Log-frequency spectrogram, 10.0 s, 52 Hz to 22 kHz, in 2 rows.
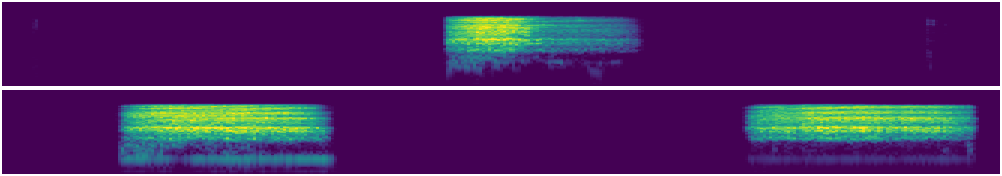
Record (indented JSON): {
  "exhalation_length": "10.0 s",
  "exhalation_amplitude": 5093,
  "exhalation_signal_mean_std_ratio": 0.42,
  "survey_phase": "beta (2021-08-13 to 2022-03-07)",
  "age": "18-44",
  "gender": "Female",
  "wearing_mask": "No",
  "symptom_none": true,
  "smoker_status": "Never smoked",
  "respiratory_condition_asthma": false,
  "respiratory_condition_other": false,
  "recruitment_source": "REACT",
  "submission_delay": "2 days",
  "covid_test_result": "Negative",
  "covid_test_method": "RT-qPCR"
}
